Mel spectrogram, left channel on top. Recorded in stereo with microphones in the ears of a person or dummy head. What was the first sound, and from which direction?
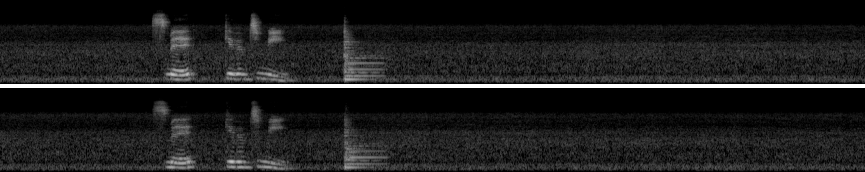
A woman speaking, 50° left (ahead or behind).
